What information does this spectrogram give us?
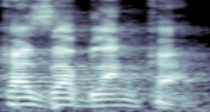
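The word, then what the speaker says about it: Casablanca: Ibu kotanya tulisannya Casa Blanca. Cara bacanya Kazablanka.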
